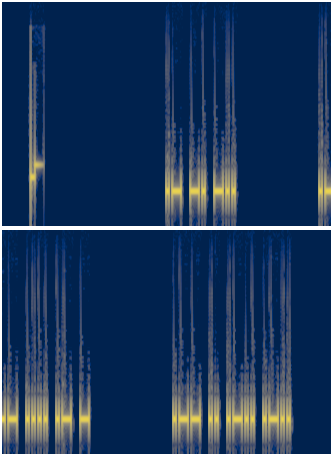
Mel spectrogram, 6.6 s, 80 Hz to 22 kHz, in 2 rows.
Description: Morse code, heard as a keyed tone, about 40 wpm, 700 Hz. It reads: AND WHAT WILL
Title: 4x Word-Spacing - Sentences from Top 200 Words - 40wpm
